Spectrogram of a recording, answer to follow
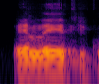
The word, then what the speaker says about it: elétrico: Elétrico, ó, é mais forte.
